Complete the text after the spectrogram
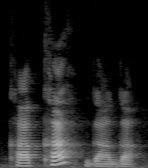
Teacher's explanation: సో కంఠము నుండి పలికేవన్నమాట. ఖాఖ, గాఘ వీటిని కంఠ్యములు అంటాము, కంఠము నుండి పలికేవి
